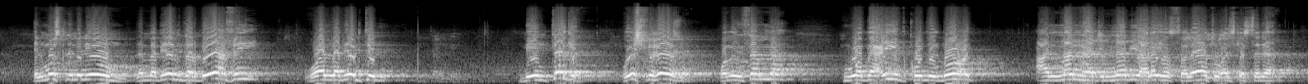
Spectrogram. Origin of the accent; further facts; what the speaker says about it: Egypt; أنت مصري وأنا مصري، إيه اللي يفصلني عنك أو يفصلك عني؟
